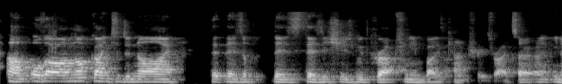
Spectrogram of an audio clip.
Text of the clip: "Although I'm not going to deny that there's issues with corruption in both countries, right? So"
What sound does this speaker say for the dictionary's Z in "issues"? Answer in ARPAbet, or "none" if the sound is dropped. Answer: Z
